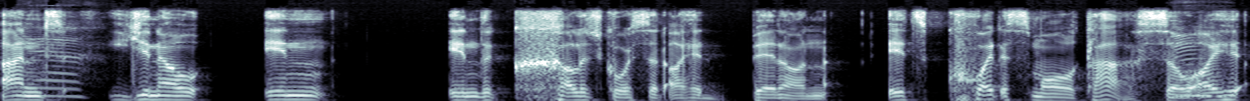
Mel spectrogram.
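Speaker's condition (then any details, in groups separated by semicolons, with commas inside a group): Stammer; stammer since first speaking, overt open struggle then covert, worsened during journalism degree at DCU, childhood speech therapy with short-term gains; instructor on peer-led McGuire Programme Ireland, uses costal breathing technique; formerly avoided trigger words and situations, used tricks to seem fluent, fear-driven blocks; repeated words, blocks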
